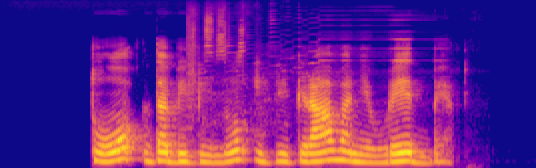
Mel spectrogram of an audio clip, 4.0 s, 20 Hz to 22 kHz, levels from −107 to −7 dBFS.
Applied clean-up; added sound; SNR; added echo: neural mask model DeepFilterNet 3.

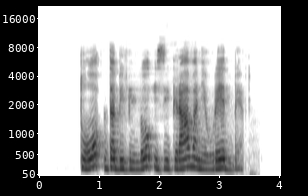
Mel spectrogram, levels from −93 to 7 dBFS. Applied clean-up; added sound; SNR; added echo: neural mask model Resemble Enhance denoiser.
